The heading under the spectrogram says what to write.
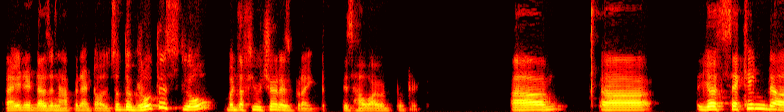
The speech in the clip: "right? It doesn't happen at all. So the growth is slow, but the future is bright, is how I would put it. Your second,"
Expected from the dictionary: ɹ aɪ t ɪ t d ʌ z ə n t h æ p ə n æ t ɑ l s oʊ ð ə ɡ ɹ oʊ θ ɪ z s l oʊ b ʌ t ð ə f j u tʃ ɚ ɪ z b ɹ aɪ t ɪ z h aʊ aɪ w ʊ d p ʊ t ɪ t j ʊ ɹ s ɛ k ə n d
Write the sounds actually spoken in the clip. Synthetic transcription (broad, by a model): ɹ aɪ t ɪ t d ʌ z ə n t h æ p ə n æ t ɑ l s oʊ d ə ɡ ɹ oʊ t ɪ z s l oʊ b ʌ t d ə f j u tʃ ɚ ɪ z b ɹ aɪ t ɪ z h aʊ aɪ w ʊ d p ʊ t ɪ t j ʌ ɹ s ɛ k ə n d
